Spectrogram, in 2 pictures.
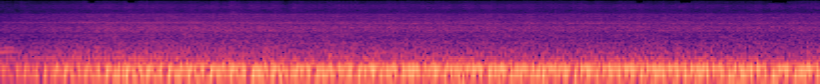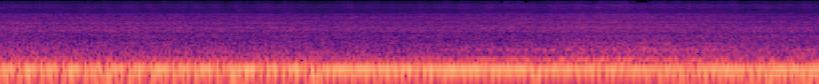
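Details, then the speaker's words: Car running after a new gel battery was installed: smooth, even low idle with no misses, knocks or ticks, steady hum, "purring like a kitten"; owner hopes the battery fixed it; normal idle. "see how she does but she purring like a kitten I hope that fixed it"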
